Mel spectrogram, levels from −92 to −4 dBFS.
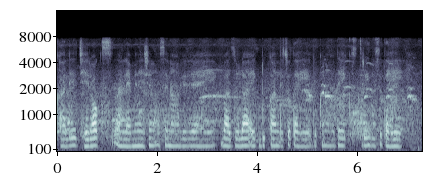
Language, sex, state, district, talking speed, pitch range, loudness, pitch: Marathi, female, Maharashtra, Dhule, 140 wpm, 185-195 Hz, -21 LUFS, 185 Hz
